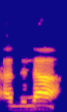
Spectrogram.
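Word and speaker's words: اضلاع: तलफुस सही नहीं है जिला का ये जमा है जिसका उच्चारण करेंगे अदला नोट इला अदला बिहार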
